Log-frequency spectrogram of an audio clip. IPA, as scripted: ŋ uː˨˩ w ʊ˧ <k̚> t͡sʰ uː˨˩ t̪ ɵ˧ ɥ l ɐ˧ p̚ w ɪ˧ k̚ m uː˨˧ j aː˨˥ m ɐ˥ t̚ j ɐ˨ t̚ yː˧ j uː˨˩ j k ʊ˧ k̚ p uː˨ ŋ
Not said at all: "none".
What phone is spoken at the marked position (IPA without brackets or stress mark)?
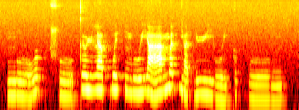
k̚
